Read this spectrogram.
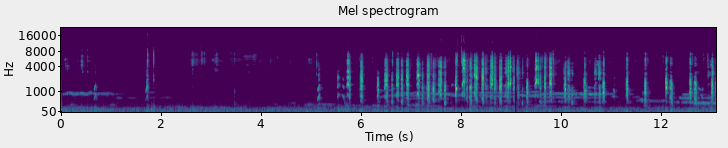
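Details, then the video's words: Female chukar partridge (chakor) calling after a few seconds of near silence: a short whistle, then a burst of rapid, rough clucking notes that runs on unevenly to the end. "Mysterious call of the female chakor bird"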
